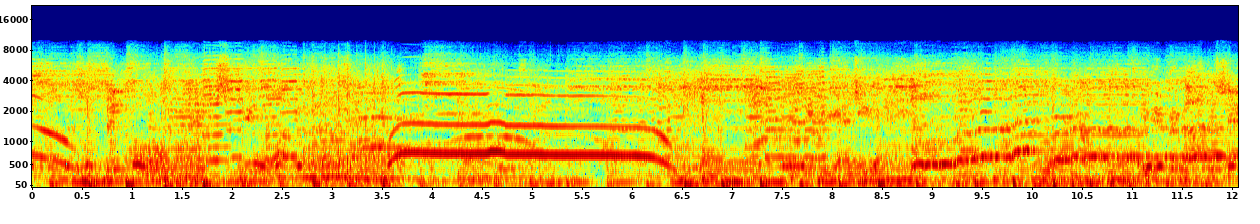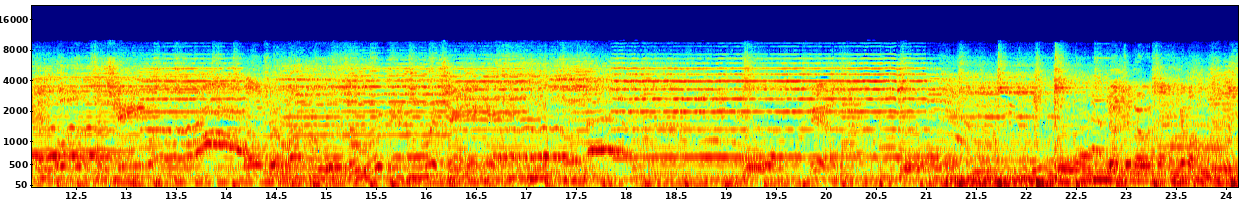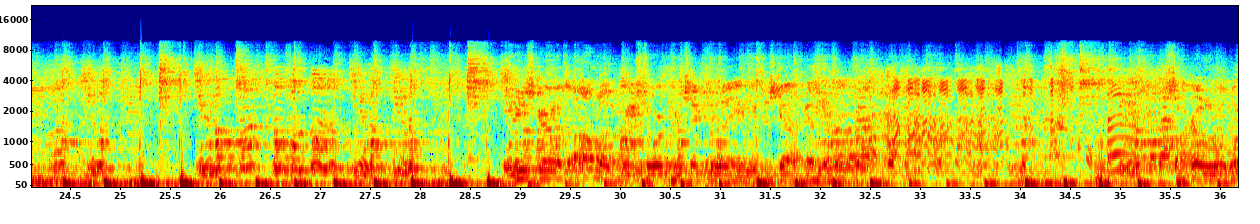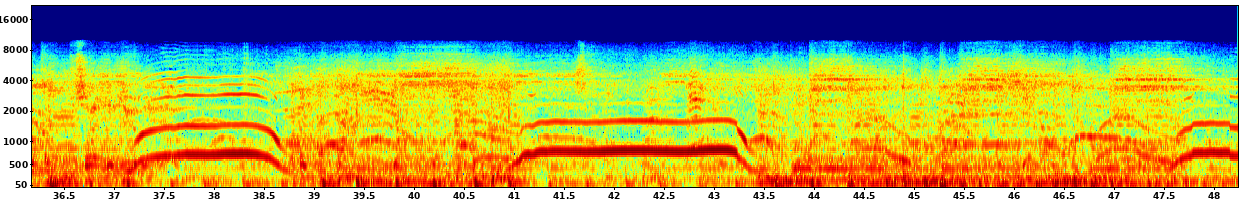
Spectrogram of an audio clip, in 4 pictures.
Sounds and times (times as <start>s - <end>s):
Rock and roll: 0.0s - 48.2s
Singing: 7.3s - 18.3s, 24.2s - 32.8s.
